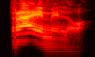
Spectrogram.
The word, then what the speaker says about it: tráemelo: Well, the stress is on the A, trae, trae. When we add other words to it, me and lo, well, the rules change, right? When we have 3 syllables, we typically stress the middle syllable, all right?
